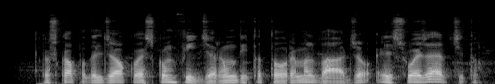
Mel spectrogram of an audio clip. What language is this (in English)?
Italian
